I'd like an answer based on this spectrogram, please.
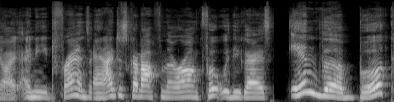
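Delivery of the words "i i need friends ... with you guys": usual speaking voice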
